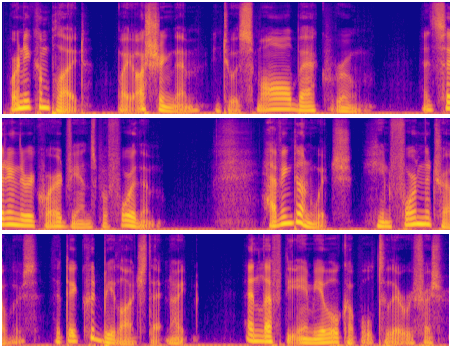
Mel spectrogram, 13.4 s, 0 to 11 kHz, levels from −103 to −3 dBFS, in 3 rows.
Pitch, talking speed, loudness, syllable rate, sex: 135 Hz, 175 wpm, -19 LUFS, 5.5 syllables/s, male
